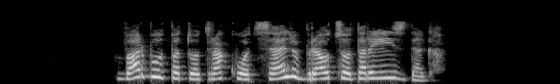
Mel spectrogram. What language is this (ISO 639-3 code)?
lav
